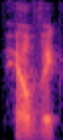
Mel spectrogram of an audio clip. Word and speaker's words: pelvic: The next one is a pelvic fin. Pelvic has 2 syllables and the stress is at the first one.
